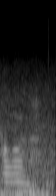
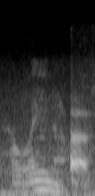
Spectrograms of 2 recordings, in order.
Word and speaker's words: Helena: you're beating that 1996 turtle that's departing walking Helena beside you. yeah, just. Okay, Progress. question for everyone. Why do you say Helena? It's Helena.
